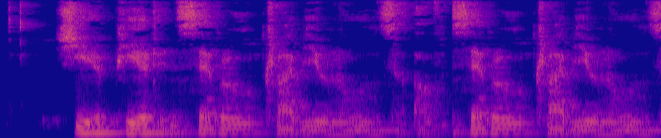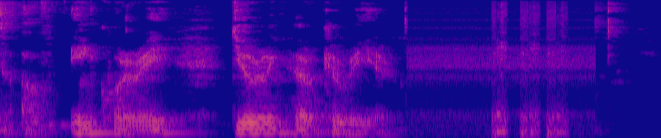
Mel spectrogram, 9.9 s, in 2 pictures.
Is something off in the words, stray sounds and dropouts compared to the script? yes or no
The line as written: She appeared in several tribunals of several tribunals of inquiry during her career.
yes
